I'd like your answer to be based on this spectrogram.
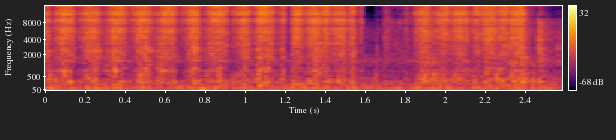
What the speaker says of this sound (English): just to take a wire brush and kind of clean any rust out of that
